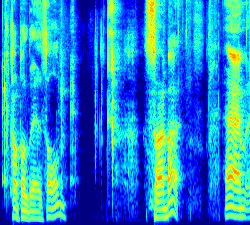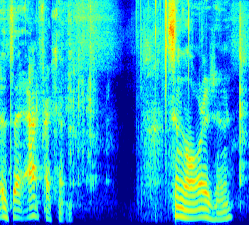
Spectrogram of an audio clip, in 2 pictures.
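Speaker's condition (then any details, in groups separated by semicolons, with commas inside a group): Brain injury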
